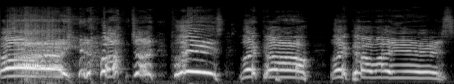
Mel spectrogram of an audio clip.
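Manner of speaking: very high, very loud, shrill, pained, pleading wail. Retelling a man's reaction during a confrontation, imitating a man screaming. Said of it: "he's like screaming".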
